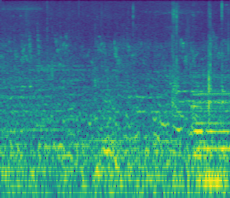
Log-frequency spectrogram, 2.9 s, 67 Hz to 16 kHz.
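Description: Steady, rhythmic footsteps stomping in place during a Radio Taiso No. 3 (radio calisthenics) exercise routine, moderately loud, with a faint musical tone sustained underneath.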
